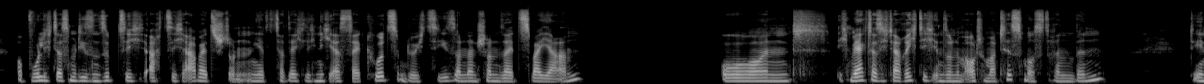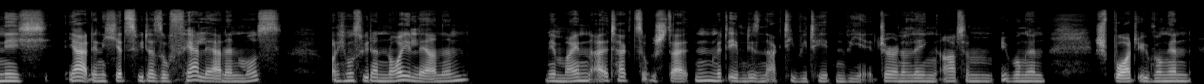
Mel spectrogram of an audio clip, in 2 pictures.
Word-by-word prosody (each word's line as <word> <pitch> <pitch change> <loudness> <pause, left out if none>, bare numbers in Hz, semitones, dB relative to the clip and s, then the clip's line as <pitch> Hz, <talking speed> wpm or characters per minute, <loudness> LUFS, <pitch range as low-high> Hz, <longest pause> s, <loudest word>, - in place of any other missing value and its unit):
obwohl 175 0 -3
ich 175 - -1
das 175 -1 +3
mit 175 - -4
diesen 160 -2 -3
70, 170 -2 0
80 160 - 0
Arbeitsstunden 160 -1 +1
jetzt 150 0 -4
tatsächlich 155 -1 -6
nicht 155 0 -2
erst 150 -1 +1
seit 135 0 -2
Kurzem 185 +1 +2
durchziehe, 150 +2 -3
sondern 150 -2 -3
schon 155 +1 -1
seit 145 -1 -2
2 150 -1 +6
Jahren. 155 - -3 1.4
Und 155 0 0
ich 195 - -3
merke, 175 +2 +5
dass 185 -4 +4
ich 160 - +2
da 160 - +5
richtig 180 +2 +1
in 145 - -5
so 150 - -2
'nem 150 0 -7
Automatismus 145 0 +2
drin 145 -1 -8
bin, 185 - -5 0.9
den 160 -1 -2
ich 160 -2 +4
ja, 175 0 +6
den 155 - -4
ich 155 - 0
jetzt 170 +1 +6
wieder 170 -1 -1
so 150 0 -1
verlernen 155 -4 +1
muss 165 +9 0 0.5
und - - -3
ich 155 - -4
muss 175 0 0
wieder 165 0 -2
neu 155 +6 +1
lernen, 155 +6 -2 0.8
mir 160 -1 -3
meinen 160 +4 -1
Alltag - - 0
zu - - +3
gestalten 180 0 +2
mit 170 0 -4
eben 150 -3 -2
diesen 145 -2 -6
Aktivitäten 140 -1 -6
wie 135 -1 -11
Journaling, 150 -2 -3
Atemübungen, 150 -1 -4 0.5
Sportübungen 150 +1 +1
155 Hz, 155 wpm, -26 LUFS, 150-170 Hz, 1.4 s, 2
